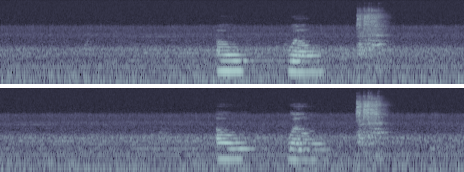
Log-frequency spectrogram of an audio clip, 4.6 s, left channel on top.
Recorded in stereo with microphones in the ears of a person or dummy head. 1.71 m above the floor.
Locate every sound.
2.1 s a woman speaking: 55° right (ahead or behind), 8.5 m
3.5 s a camera shutter: 40° right (ahead or behind), 8 m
